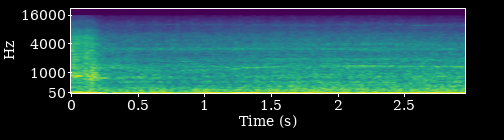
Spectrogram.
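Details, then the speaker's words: Carbureted Jaguar V12 after sitting 6 years, warmed up, ignition timing set and four carbs balanced, two slightly rich: low steady even idle around 700 rpm with no knocks, misses or hunting; normal idle. "so let's see that's an idle speed of about 700."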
